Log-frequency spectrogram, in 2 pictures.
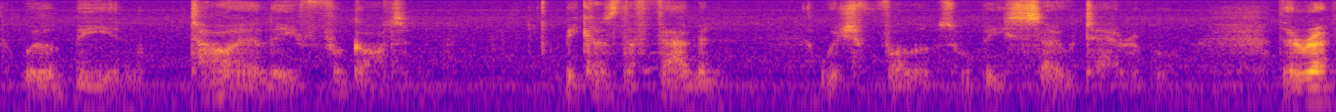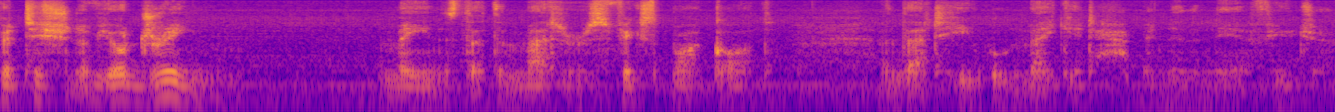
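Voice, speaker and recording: A man from the UK reading scripture aloud in a dramatic, halting way, swinging between emphatic bursts and breathy, hushed delivery. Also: low voice, poor audio. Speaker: Bible reader, amateur narrator.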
